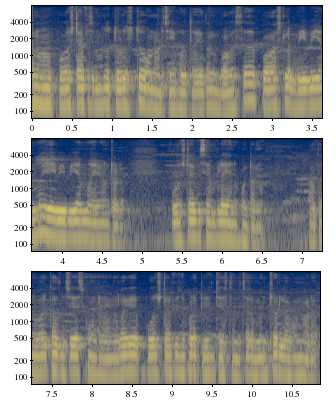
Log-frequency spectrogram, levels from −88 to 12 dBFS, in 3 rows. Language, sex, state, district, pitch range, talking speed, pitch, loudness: Telugu, male, Karnataka, Dharwad, 110-130 Hz, 170 wpm, 125 Hz, -16 LUFS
